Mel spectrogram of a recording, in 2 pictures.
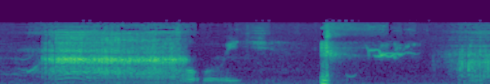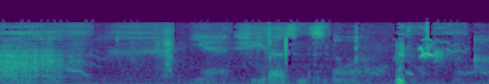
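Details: An adult woman (a mom) snoring at camp: a loud, rasping snore, then softer snorting breaths and a few sharp noises, possibly flatulence, in a quiet room; snoring.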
